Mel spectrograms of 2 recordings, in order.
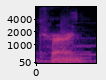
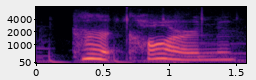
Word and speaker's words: Karn: You pronounced Cyril's name wrong? I did. You confused me there. I keep on saying Kern. Karn.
